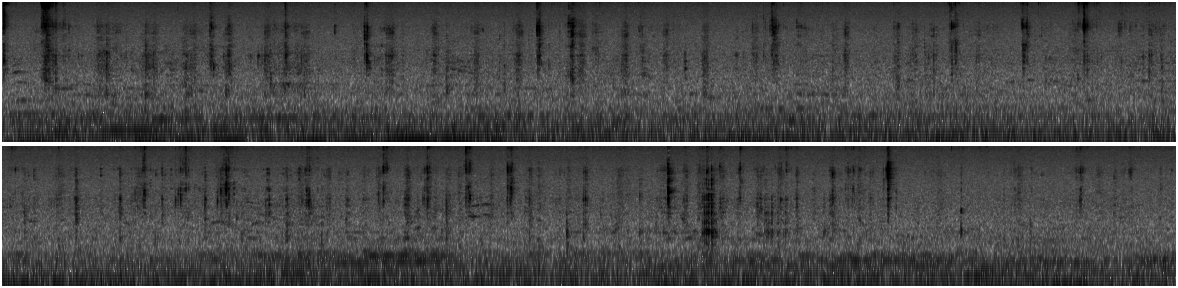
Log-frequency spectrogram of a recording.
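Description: Close-miked eating: biting and chewing raw vegetables such as bitter gourd and crispy fried food, with scattered sharp crunches and mouth clicks. A low steady hum runs underneath.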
